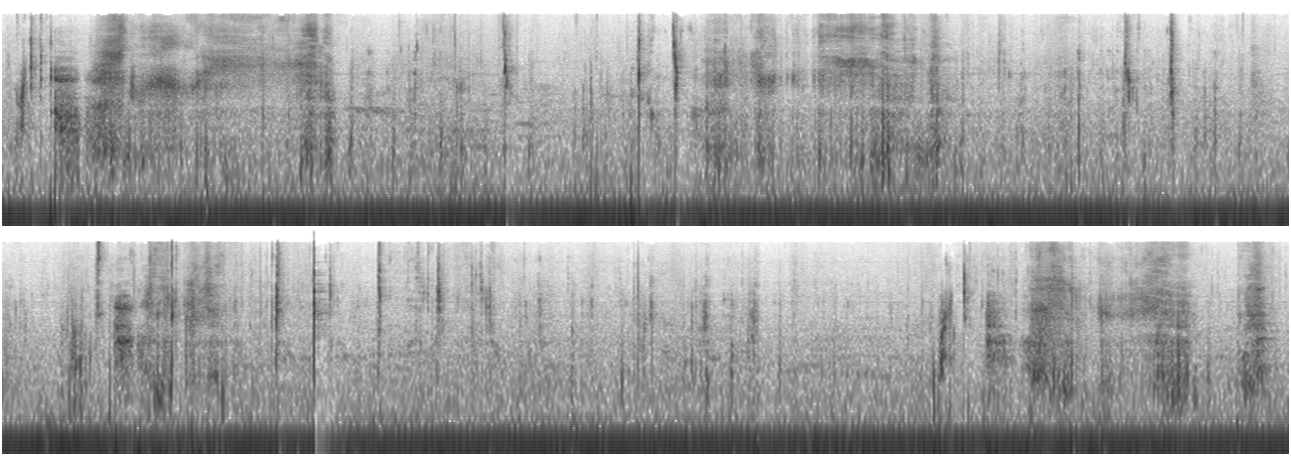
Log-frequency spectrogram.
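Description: A person biting into and chewing soft, sauce-coated meat close to the microphone, with wet mouth sounds coming in spells every few seconds over a steady low hum.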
